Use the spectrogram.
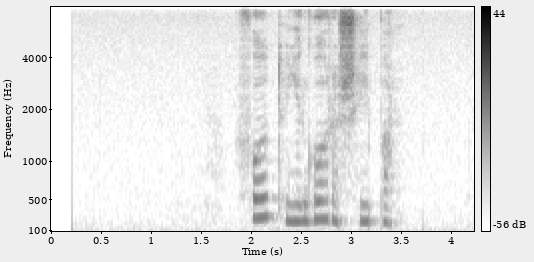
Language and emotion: Russian, sad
